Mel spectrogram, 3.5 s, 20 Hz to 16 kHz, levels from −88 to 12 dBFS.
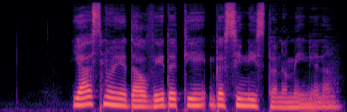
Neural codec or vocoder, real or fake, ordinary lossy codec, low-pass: codec, 44.1 kHz, 3.4 kbps, Pupu-Codec; fake; none; 14.4 kHz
